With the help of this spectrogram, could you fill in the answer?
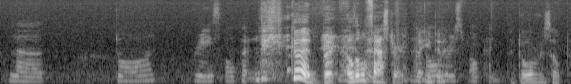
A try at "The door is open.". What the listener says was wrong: Good, but a little faster. The door is open.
